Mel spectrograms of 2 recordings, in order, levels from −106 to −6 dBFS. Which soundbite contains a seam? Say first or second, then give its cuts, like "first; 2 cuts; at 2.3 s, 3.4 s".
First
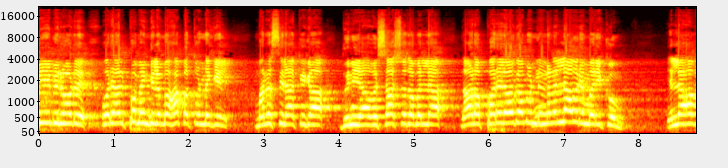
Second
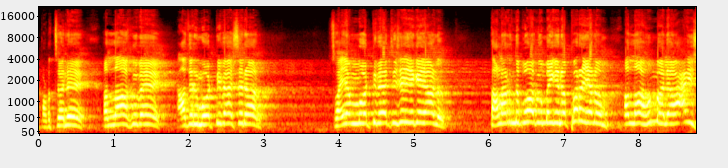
first; 1 cut; at 6.7 s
